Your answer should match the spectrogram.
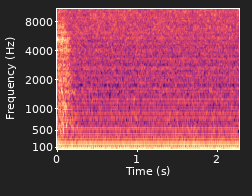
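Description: Steady electrical mains hum with a row of evenly spaced overtones, holding at one level throughout.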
